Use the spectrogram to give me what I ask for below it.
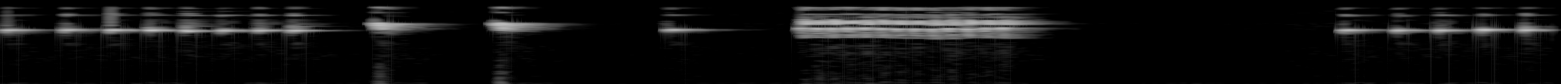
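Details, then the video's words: Konin (sunbird) singing vigorously, recorded as training material for champion songbirds: rapid high thin chips repeated about five per second, a pair of downslurred whistles, then a dense buzzy trill lasting a second, then the chips resume. "Kicau Burung Konin Gacor"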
